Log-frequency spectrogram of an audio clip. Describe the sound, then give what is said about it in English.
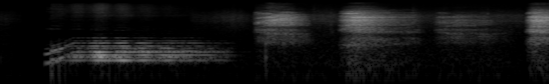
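Breathing as a demonstration of the respiratory system: a sustained, tonal, wheeze-like sound followed by a series of loud, airy breaths in an even rhythm, with no talk. “Breathing. That's the sound of the respiratory system”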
